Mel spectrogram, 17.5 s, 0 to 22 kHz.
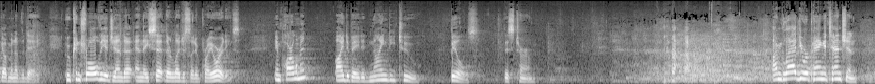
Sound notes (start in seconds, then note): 12.3 laughter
